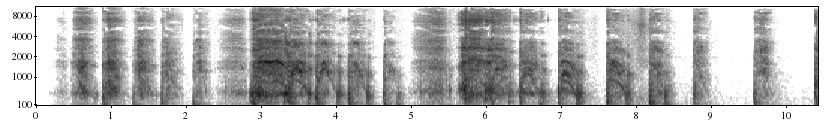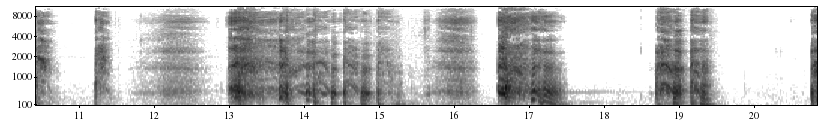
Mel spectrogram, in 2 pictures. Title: Phlegmy morning cough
